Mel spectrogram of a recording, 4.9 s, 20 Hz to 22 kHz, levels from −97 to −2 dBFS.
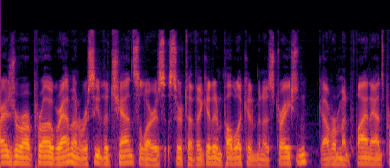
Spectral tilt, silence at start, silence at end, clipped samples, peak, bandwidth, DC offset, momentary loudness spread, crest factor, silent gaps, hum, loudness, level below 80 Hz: -5 dB/octave; 0 s; 0 s; under 0.1%; -12 dBFS; 11.5 kHz; under 0.1%; 7 LU; 16 dB; none; none; -29 LUFS; -56 dBFS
